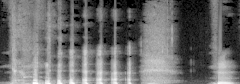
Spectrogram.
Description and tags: Male laughing.
Ponce, Puerto Rico; Daniel Alvarez.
